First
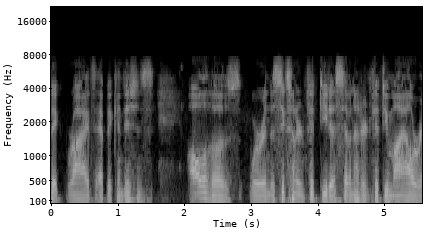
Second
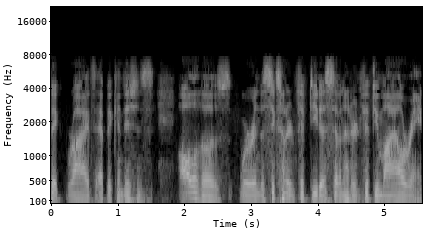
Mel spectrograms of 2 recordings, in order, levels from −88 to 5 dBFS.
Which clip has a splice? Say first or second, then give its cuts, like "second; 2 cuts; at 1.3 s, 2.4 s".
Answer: second; 1 cut; at 1.8 s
